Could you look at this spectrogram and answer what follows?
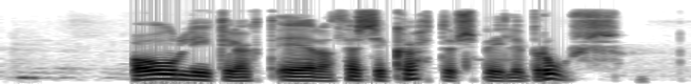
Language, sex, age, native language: Icelandic, male, 20-29, Icelandic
